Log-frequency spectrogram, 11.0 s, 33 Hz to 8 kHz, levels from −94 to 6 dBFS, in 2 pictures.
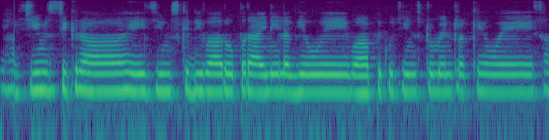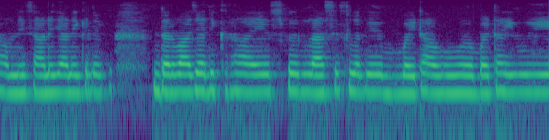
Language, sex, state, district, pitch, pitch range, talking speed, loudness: Hindi, female, Uttar Pradesh, Jalaun, 220 Hz, 215-225 Hz, 195 wpm, -28 LUFS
